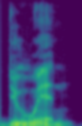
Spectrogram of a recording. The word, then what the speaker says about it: Douyin: Which is pronounced Douyin.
